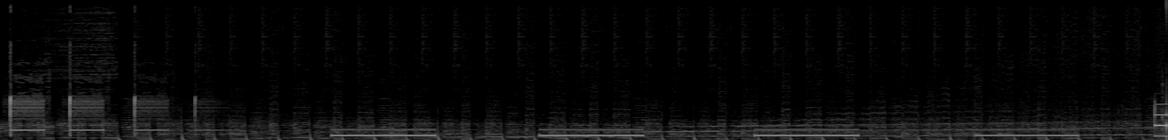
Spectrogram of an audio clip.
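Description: A quick series of short keypad beeps as a phone number is dialed to call a close friend, followed by four long, evenly spaced ringback tones with pauses between them, loud, with no voices.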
